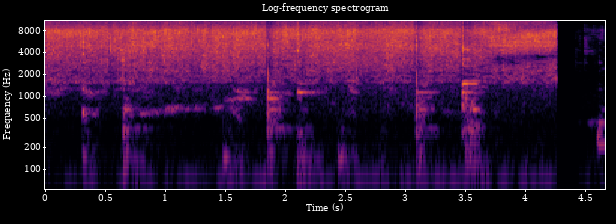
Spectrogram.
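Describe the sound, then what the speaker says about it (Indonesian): Semur seasoning and fried tofu stir-fried in a pan, a loud close sizzle broken by repeated spatula scrapes and knocks against the pan, ending abruptly, with no voices. "Tak gongso dulu bumbu semurnya"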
